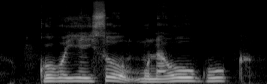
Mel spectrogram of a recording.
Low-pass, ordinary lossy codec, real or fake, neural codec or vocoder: none; none; fake; codec, 44.1 kHz, 7.8 kbps, Pupu-Codec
